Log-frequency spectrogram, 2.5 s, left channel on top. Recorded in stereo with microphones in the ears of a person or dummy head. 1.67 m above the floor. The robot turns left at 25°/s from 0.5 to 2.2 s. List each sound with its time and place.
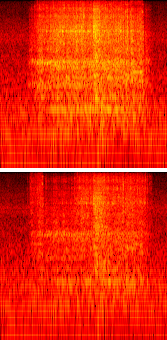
1.2 s tape being pulled: 35° left (ahead or behind), 2.0 m; by 2.0 s 15° left (ahead or behind), 2.0 m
